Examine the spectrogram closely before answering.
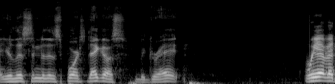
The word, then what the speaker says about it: Degos: So, you know, shout out deos. Is that right? How do you pronounce it? Deos. Say it again. Deos like Legos.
